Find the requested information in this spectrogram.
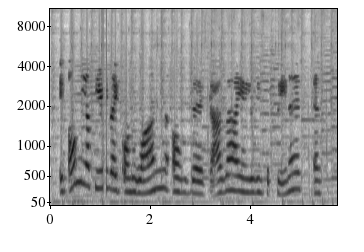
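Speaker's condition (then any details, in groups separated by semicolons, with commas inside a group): No condition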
